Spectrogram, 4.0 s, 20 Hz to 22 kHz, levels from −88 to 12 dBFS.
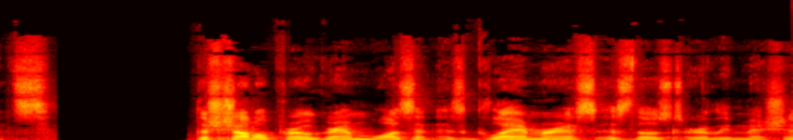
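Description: At 1.05 to 1.18 s, just before "program wasn't as glamorous", frames play out of order. Two adjacent 46.4 ms blocks swap places, giving a garbled flutter. It recurs at 3.33 to 3.45 s, right after "program wasn't as glamorous". No time is lost.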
